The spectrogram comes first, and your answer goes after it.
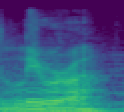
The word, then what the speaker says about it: Lyra: in the lyra project i believe it's pronounced i've been pronouncing it lyra but i heard a live stream with epic and they said libra but i'm probably still gonna say lyra and uh specifically we're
